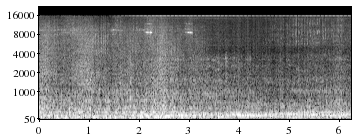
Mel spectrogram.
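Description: Race car engines idle with a deep, steady rumble.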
